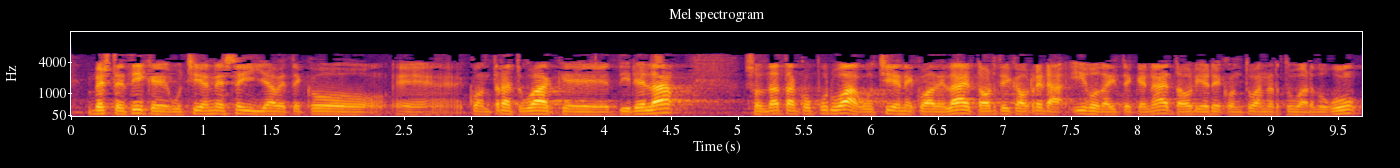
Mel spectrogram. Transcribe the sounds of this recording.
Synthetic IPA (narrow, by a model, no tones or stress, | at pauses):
be̞st̪e̞t̪ikɣut͡ʃie̞nese̞jiʎaβ̞e̞t̪e̞ko̞ | ko̞nt̪ɾat̪uakd̪iɾe̞la | so̞ld̪at̪ako̞puɾuaɣ̞ut͡ʃie̞ne̞ko̞að̞e̞lae̞t̪ao̞ɾt̪ikawre̞ɾaʔiɣ̞o̞ð̞ajt̪e̞ke̞nae̞t̪ao̞ɾie̞ɾe̞ko̞nt̪uanaɾt̪uβeaɾðuɣ̞u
